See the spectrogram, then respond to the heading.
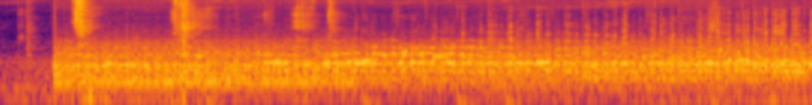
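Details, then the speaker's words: Candy RapidÓ front-loader washer-dryer on the spin cycle, not increasing RPM: loud, rough roar with uneven rattling from failed drum bearings and tub seal. "It's very bad voice, very loud noise from the machine. That's been already bearing gone."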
